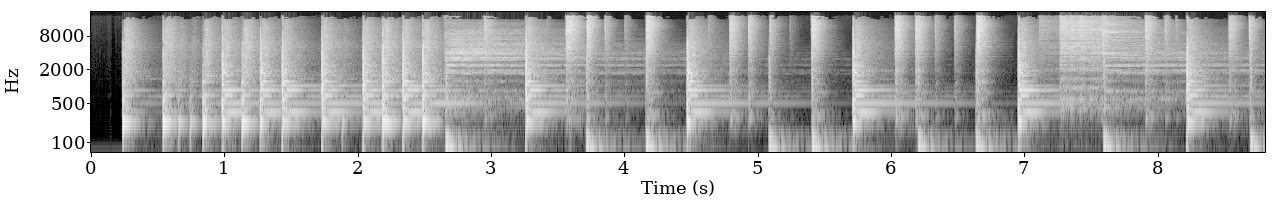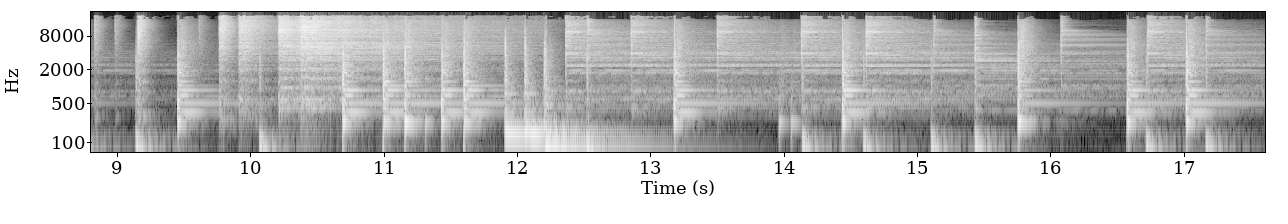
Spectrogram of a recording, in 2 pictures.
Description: Kit 5; EFNOTE 5; Studio F

